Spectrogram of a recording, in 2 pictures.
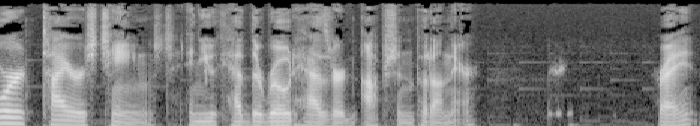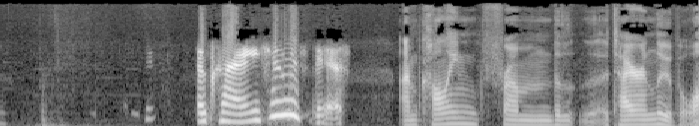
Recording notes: Prank Phone Calls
